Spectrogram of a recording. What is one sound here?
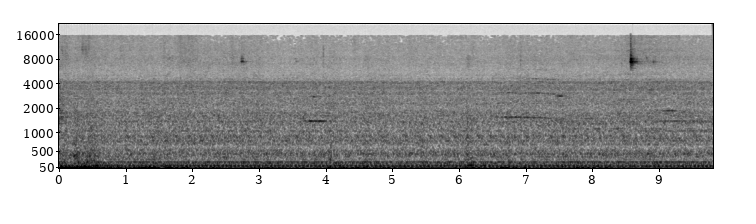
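Train wheels roll and clack on the rails, slowing down.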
